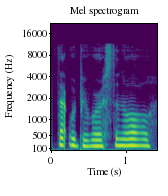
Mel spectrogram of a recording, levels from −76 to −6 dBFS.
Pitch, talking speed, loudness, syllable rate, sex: 195 Hz, 255 wpm, -17 LUFS, 5.9 syllables/s, female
